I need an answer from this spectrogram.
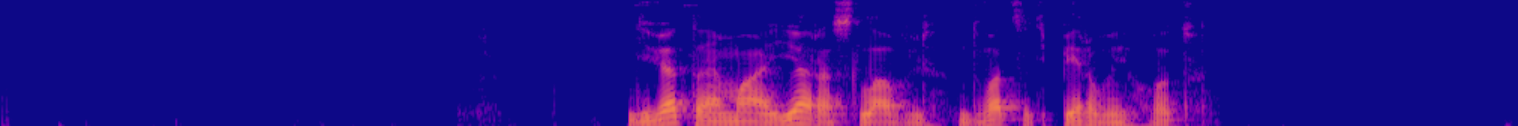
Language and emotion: Russian, neutral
